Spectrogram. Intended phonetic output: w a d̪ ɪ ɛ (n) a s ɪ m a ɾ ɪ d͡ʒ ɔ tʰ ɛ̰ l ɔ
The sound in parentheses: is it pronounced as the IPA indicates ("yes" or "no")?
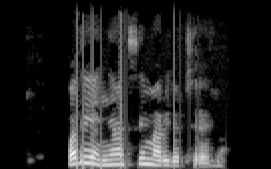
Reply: no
